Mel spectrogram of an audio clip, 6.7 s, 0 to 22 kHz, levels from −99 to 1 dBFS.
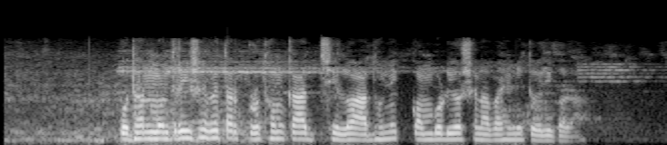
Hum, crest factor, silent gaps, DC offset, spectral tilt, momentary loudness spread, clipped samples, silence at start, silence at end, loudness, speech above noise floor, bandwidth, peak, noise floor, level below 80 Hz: none; 16 dB; none; under 0.1%; -6.5 dB/octave; 17 LU; under 0.1%; 0.05 s; 0.45 s; -16 LUFS; 31 dB; 7.6 kHz; 0 dBFS; -47 dBFS; -56 dBFS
